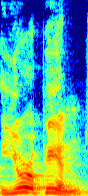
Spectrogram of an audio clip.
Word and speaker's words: European: number eight is similar the word European starts with a yeah sound so a European tour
